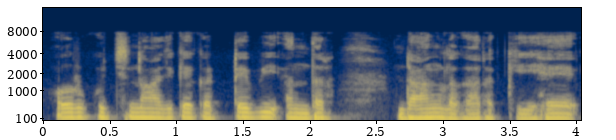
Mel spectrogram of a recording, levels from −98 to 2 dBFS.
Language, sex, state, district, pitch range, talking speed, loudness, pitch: Hindi, male, Uttar Pradesh, Saharanpur, 105-115 Hz, 165 wpm, -16 LUFS, 110 Hz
